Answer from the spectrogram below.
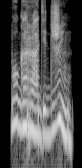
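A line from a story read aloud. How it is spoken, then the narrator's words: Whispered. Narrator (Russian): прошептала Кайра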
